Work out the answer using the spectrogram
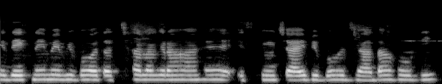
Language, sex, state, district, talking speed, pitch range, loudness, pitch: Hindi, female, Bihar, Vaishali, 215 wpm, 210-220 Hz, -16 LUFS, 215 Hz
